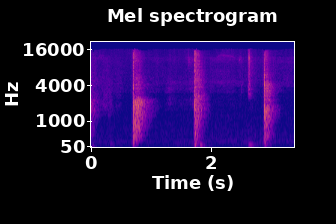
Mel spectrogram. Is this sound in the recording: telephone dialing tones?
no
